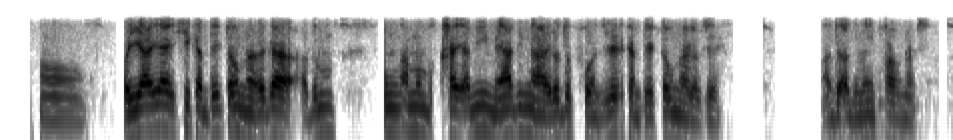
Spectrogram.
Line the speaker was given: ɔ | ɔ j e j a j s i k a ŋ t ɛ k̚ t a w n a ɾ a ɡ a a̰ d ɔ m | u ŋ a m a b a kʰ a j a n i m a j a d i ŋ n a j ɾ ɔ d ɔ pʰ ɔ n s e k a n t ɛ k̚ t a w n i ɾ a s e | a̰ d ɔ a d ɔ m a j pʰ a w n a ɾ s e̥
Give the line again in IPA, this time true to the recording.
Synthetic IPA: ɔ | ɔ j a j a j s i k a n t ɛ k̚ t a w n a ɾ a ɡ a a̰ d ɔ m | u ŋ a m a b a kʰ a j a n i m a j a d i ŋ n a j ɾ ɔ d ɔ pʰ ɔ n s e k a n t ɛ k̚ t a w n a ɾ a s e | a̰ d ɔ a d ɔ m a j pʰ a w n a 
